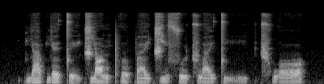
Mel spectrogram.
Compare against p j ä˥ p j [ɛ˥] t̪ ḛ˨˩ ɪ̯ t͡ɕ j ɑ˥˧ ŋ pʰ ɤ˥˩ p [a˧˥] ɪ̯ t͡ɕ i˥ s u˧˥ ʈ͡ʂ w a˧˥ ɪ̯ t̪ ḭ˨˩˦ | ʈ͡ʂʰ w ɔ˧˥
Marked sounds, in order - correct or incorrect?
correct, correct

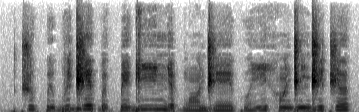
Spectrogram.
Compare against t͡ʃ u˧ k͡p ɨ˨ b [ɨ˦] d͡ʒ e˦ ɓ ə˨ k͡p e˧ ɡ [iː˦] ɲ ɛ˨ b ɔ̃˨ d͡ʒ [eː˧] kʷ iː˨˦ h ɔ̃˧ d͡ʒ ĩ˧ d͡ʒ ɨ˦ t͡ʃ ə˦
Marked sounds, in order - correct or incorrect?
correct, correct, incorrect

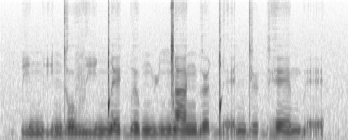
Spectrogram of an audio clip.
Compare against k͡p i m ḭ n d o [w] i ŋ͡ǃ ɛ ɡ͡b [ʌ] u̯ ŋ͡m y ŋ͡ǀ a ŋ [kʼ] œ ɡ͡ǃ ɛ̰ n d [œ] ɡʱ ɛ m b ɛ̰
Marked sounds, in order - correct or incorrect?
incorrect, incorrect, incorrect, incorrect

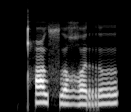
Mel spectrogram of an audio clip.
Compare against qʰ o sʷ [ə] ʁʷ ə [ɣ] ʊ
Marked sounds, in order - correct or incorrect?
correct, incorrect

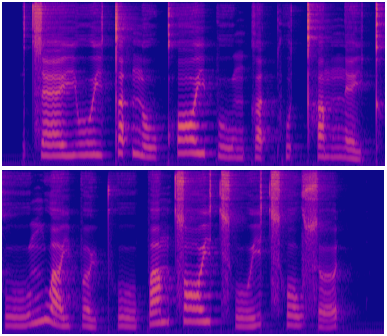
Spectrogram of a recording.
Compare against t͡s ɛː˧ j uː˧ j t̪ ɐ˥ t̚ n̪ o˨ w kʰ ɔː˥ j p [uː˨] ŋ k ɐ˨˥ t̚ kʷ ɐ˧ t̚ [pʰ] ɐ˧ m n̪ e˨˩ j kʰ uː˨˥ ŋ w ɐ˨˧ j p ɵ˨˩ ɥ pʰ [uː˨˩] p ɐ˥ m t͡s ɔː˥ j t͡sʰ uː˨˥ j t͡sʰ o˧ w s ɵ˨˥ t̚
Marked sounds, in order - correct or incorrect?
correct, incorrect, correct

